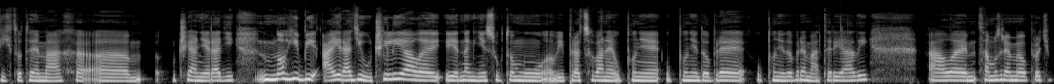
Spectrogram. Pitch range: 175-205 Hz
